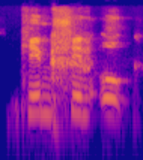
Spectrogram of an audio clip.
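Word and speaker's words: Kim Shin-wook: pronunciation of his name kim shin ook we don't say the w correct kim shin ook kim shinoku is that right yeah yes yes so the w is silent right yeah many people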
